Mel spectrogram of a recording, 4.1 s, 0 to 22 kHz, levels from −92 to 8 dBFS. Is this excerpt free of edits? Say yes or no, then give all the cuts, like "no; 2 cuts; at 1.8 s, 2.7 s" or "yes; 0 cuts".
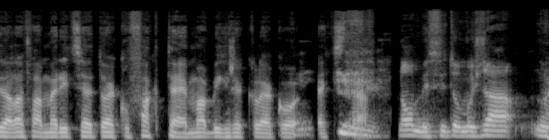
no; 1 cut; at 2.9 s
